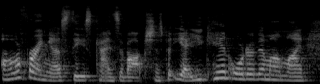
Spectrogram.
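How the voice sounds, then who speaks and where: Loud and fairly high, a woman's voice comes through. Its tone is bright and sharp. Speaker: cooking channel host. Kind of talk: live stream chat and cooking demo. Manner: casual with many fillers.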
